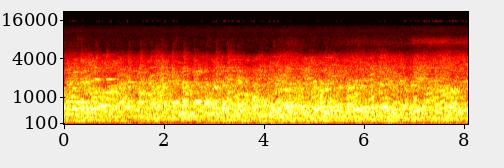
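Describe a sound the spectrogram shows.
A young woman reads aloud into a microphone through a loudspeaker.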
